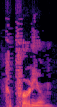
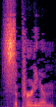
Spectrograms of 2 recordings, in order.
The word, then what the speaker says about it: Capernaum: you know it's it's it's capernaum not supernium it's coffee not sofi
